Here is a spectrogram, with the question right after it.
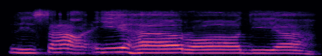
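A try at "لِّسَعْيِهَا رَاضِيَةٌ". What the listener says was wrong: Tapi hati-hati, catatan juga jangan ditebalkan karena huruf H bukan huruf tebal. Jadi tetap dia tipis ya. D-nya yang tebal, jangan ke bawah tebal karena kita D-nya itu tebal. Radiyah. Ya, jangan radiyah. Ya, jangan diangkat ya. Jangan tebal hanya. Kalau kita ngangkat ya, hanya tebal. Radiyah.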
